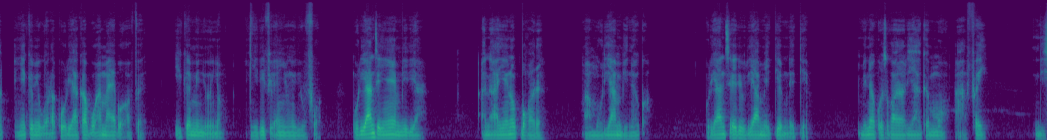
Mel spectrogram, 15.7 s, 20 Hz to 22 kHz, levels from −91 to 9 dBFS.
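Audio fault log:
No faults found anywhere in this speech recording.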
